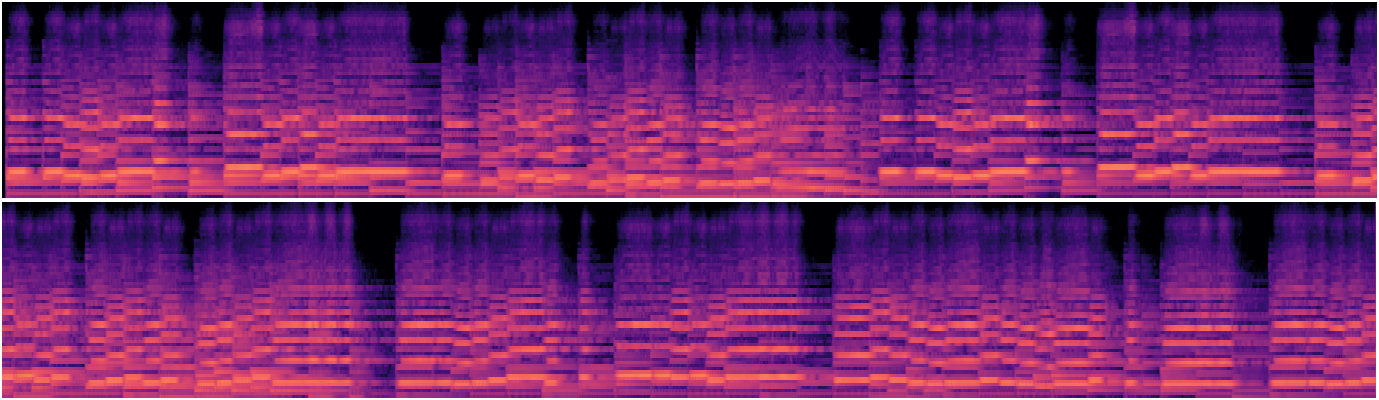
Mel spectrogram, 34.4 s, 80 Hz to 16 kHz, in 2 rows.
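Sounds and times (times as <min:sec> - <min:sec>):
flute: 0:00.0 - 0:34.3
piano: 0:00.0 - 0:34.3.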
